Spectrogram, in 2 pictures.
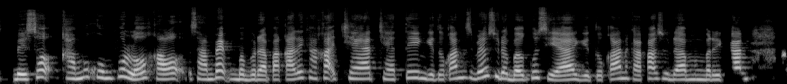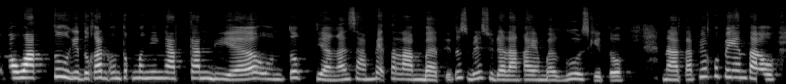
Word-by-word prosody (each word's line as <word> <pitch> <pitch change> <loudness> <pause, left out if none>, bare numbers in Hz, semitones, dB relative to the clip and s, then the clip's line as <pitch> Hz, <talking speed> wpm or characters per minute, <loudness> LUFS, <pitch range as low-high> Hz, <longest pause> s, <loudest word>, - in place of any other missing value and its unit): besok 325 +8 +2
kamu 275 +2 0
kumpul 310 +3 0
loh 270 +3 +3
kalau 245 +1 +2
sampai 240 +4 0
beberapa 220 -1 0
kali, 225 +6 0
Kakak, 285 -1 -1
chat, 260 -1 0
chatting 250 +3 -3
gitu 225 0 -6
kan, 270 +4 +1
sebenarnya 310 +6 -1
sudah 270 -9 0
bagus 215 +9 0
ya 210 +1 +3
gitu 205 -2 -6
kan, 265 +3 0
Kakak, 260 +5 -2
sudah 225 -3 0
memberikan 225 +3 0 0.4
jangka 295 - +4
waktu 305 +3 +7 0.2
gitu 270 -1 -1
kan 300 0 +4
untuk 285 +2 -4
mengingatkan 290 -1 0
dia 240 +1 +2
untuk 255 +5 -3
jangan 215 -1 -1
sampai 245 0 -5
terlambat, 225 -6 -1
itu 300 - -6
sebenarnya 280 +1 -5
sudah 220 -2 -1
langkah 210 +1 -1
yang 210 -1 -3
bagus, 230 +5 -3
gitu. 185 -3 -2 0.5
Nah 215 - +3
tapi 230 +11 -4
aku 380 0 -8
pengen 325 -2 -1
tahu 240 -4 +3
255 Hz, 170 wpm, -21 LUFS, 225-290 Hz, 0.5 s, waktu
